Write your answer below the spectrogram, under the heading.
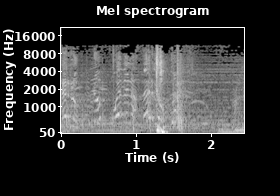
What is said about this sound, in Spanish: Derriban la verja.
